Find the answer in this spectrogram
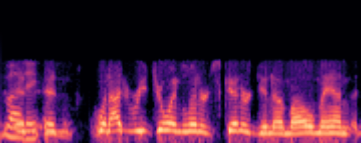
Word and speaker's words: Lynyrd Skynyrd: Medlock of the Bands Leonard skinnard and Blackfoot Leonard skinnard is out with a new album pronounced Leonard skinnard and second helping livee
